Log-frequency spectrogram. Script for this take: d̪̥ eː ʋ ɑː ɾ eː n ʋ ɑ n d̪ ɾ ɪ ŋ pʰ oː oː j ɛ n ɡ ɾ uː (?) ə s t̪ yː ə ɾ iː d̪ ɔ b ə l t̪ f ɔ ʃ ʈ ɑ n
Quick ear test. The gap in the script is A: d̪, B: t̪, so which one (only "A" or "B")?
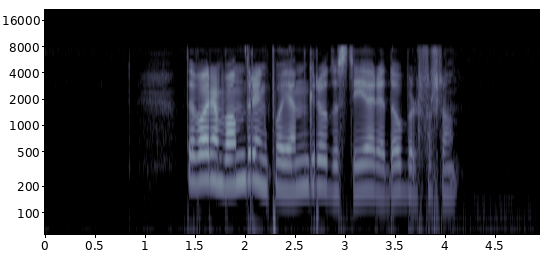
A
